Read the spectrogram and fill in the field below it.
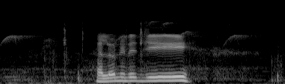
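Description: A man speaks outdoors.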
